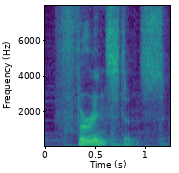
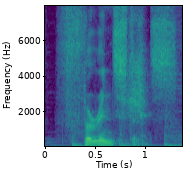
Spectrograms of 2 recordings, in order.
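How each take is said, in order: First: The two words are squashed together. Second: The same.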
